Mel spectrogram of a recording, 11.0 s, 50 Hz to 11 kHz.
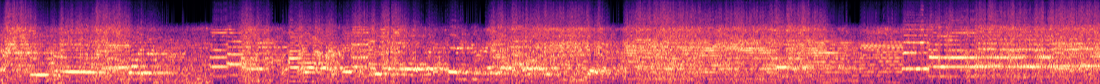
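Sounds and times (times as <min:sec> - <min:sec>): truck air horn chord: 0:05.3 - 0:11.0.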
